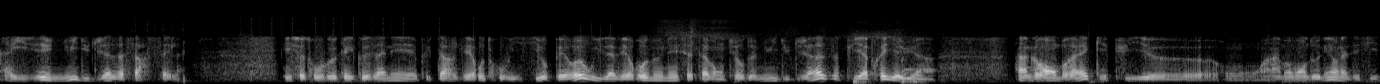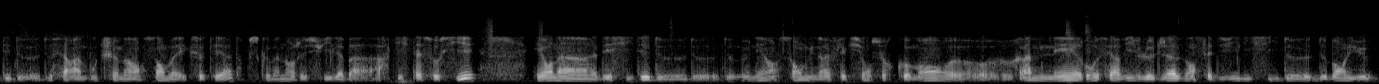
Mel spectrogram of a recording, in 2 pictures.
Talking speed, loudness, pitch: 210 wpm, -27 LUFS, 100 Hz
